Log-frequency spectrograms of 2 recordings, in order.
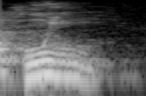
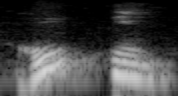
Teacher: Que por um costume de pronúncia errada, por parte de muitos, ela vira ruim. Não, ela é uma oxítona, ruim. A última sílaba é a tônica.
